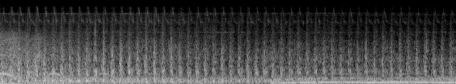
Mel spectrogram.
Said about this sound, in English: you're hearing a great guitar player right now.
